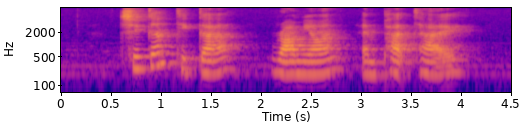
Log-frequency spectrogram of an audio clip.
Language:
English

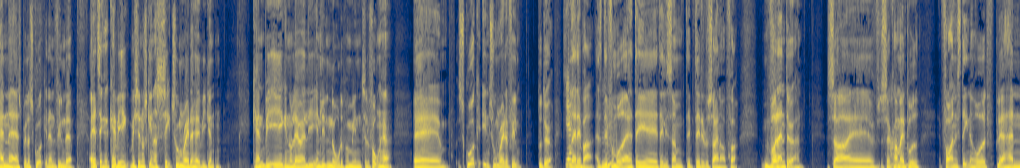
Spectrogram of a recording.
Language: Danish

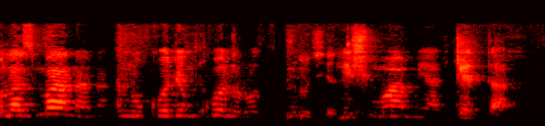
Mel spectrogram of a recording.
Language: Hebrew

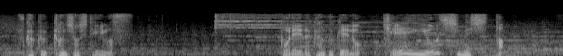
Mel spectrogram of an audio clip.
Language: Japanese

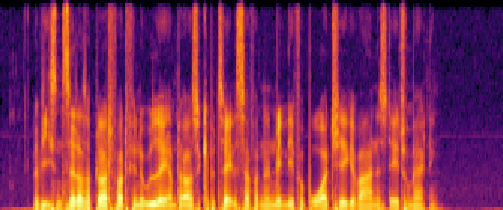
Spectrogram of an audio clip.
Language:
Danish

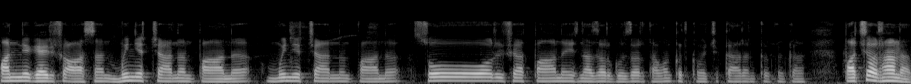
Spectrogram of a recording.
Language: Kashmiri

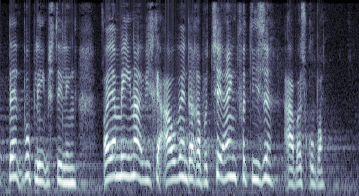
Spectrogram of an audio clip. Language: Danish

